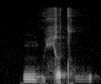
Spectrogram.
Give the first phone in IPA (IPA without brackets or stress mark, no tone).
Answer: ŋ͡m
